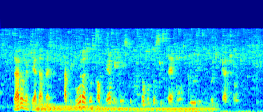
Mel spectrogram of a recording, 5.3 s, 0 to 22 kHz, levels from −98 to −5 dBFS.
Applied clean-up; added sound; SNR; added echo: classical method log-MMSE.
